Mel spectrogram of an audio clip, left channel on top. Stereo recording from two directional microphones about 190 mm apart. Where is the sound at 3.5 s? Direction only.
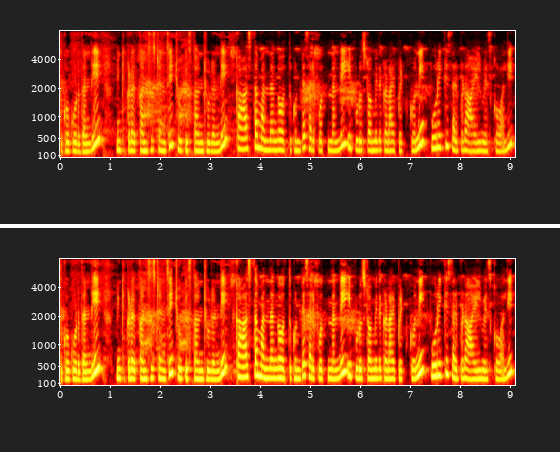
30° right (ahead or behind).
